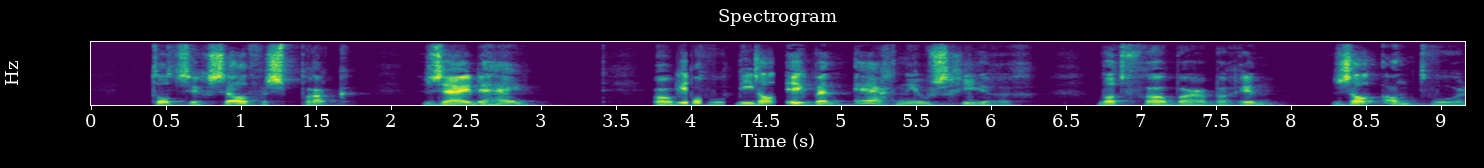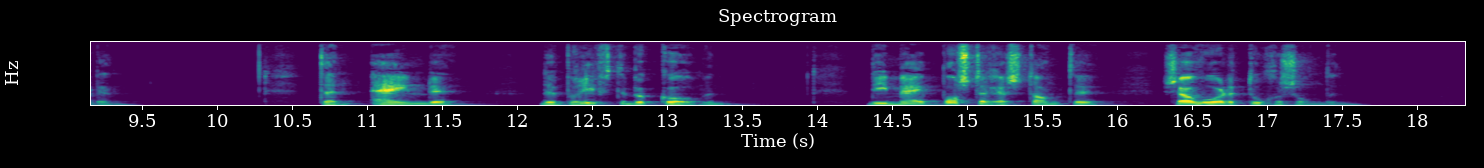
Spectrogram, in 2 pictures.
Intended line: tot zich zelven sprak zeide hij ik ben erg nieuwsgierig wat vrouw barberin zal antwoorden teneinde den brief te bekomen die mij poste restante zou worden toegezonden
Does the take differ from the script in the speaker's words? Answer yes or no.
yes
